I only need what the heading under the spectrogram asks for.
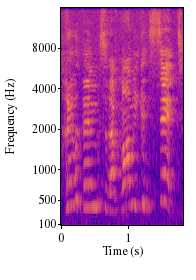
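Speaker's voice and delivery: ordinary talk, nothing marked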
